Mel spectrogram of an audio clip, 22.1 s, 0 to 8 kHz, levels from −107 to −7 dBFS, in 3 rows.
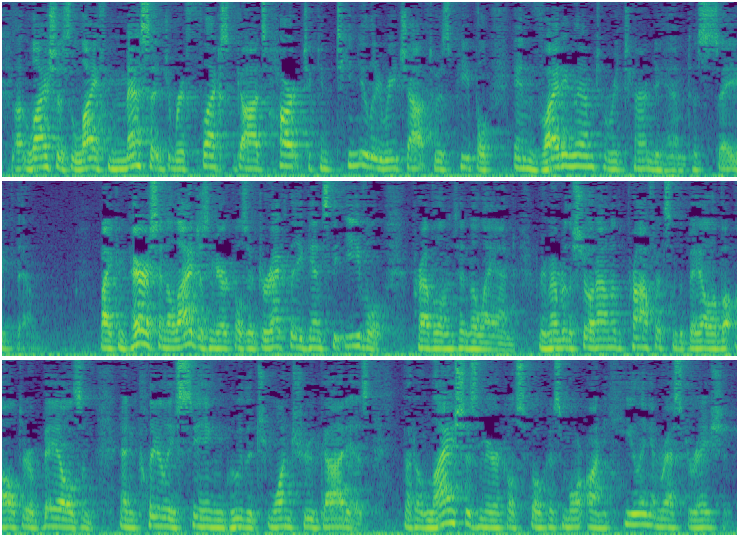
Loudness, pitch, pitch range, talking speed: -27 LUFS, 140 Hz, 130-160 Hz, 185 wpm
